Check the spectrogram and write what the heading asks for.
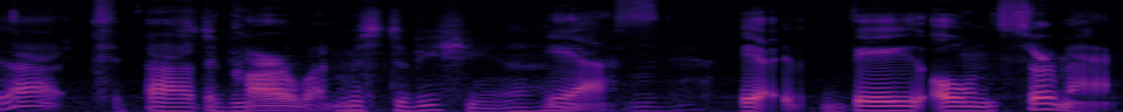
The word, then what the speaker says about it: Mitsubishi: Mitsubishi.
